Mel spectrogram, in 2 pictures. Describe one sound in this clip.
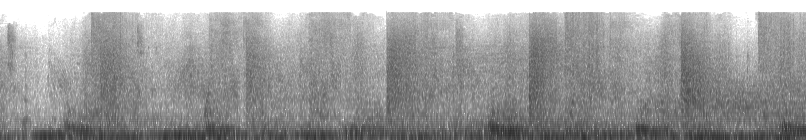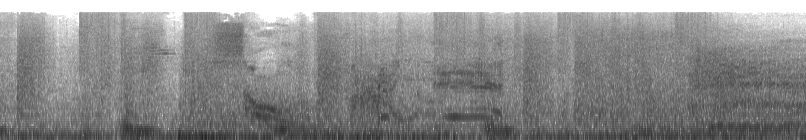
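Game combat effects clash and burst repeatedly.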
